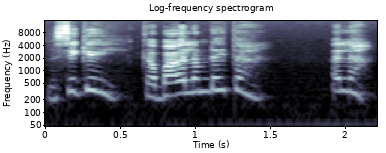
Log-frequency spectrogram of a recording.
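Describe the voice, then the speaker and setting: A woman's voice: high-pitched, lively intonation, normal speed, fairly bright tone. A woman with a northern Philippine accent playing a kindly, encouraging elder sister in a village comedy radio drama.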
